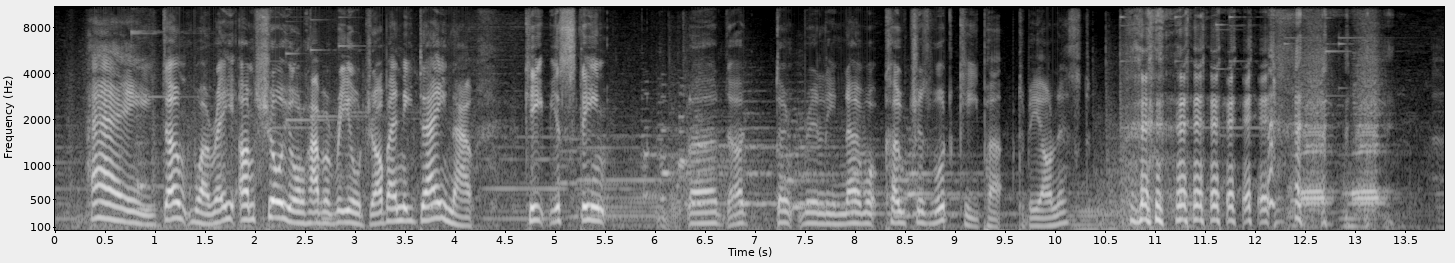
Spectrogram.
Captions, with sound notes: "Hey, don't worry. I'm sure you'll have a real job any day now. Keep your steam...err, I don't really know what coaches would keep up to be honest..." [BOTH CHUCKLE AND GILBERT WHISTLES]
